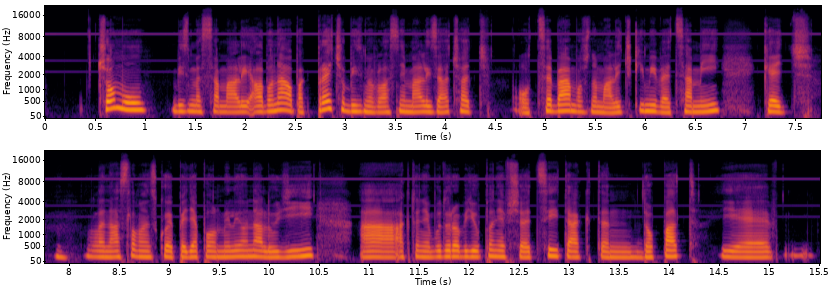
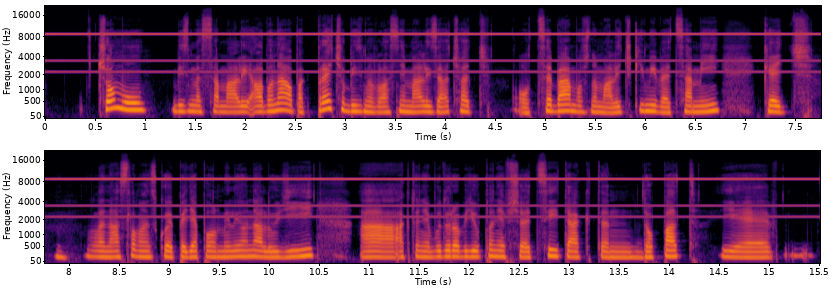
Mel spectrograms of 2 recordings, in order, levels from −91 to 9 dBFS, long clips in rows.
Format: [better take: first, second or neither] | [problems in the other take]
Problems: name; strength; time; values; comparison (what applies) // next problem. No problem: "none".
first | high-pitched whine; loud; throughout; 8.5 kHz, 7 dB below the speech; faint in the first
